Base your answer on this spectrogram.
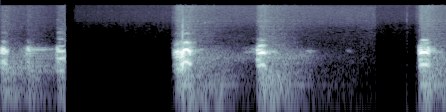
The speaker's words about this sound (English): Oh, here come the geese. These things have been zooming a little bit. These things have been terrorizing me all night.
